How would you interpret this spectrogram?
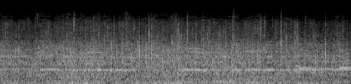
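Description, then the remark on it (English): A crowd gathered outside the hospital cheers and applauds as Pope Francis, in a wheelchair on the balcony of his room, blesses them: a steady, dense wash of clapping and mixed voices, holding at an even loudness throughout, with a thin high tone briefly threading through. “onto the balcony of his room in a wheelchair and blessed the crowd gathered outside the hospital.”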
